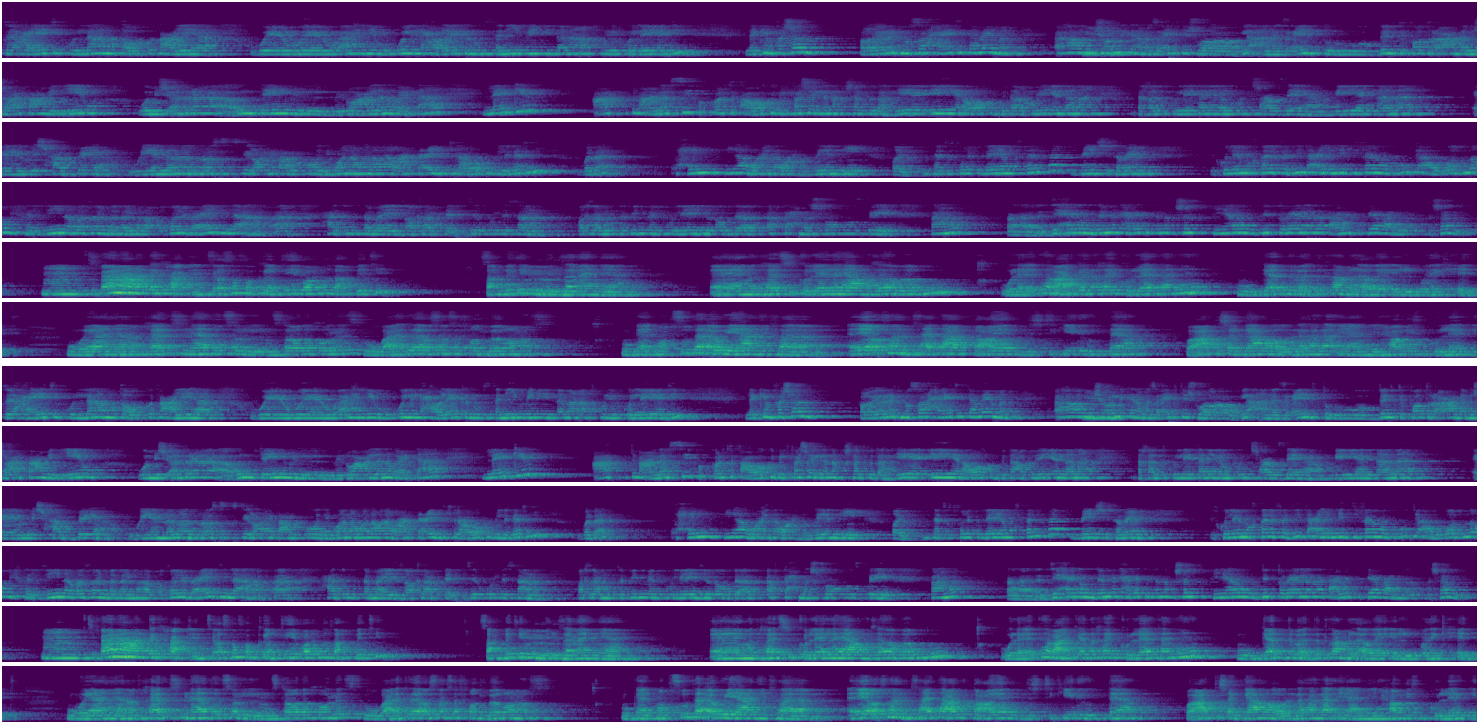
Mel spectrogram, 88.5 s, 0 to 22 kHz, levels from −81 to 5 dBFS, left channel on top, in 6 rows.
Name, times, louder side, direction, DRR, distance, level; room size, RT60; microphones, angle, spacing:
voice 1, 0.0-8.2 8.6-20.2 20.7-28.9 29.5-34.9 35.3-35.6 36.2-41.2 41.6-49.7 50.0-53.9 54.3-58.9, right 1 dB, 80° right, -1 dB, 1.6 m, -38 dB
voice 2, 10.8-11.2 59.4-62.9 63.8-65.4 66.1-68.6 69.0-73.8 74.4-79.1 79.9-85.2 85.6-88.5, right 2 dB, 55° right, -1 dB, 2.7 m, -33 dB
21.5 x 7.9 x 3.2 m, 1.2 s
head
